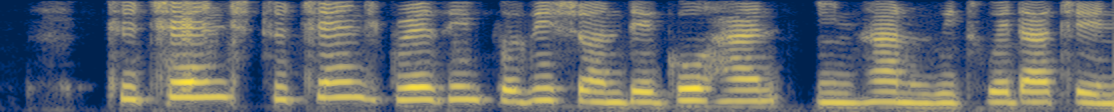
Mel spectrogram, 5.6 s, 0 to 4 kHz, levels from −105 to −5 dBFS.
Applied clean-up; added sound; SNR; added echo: neural mask model Resemble Enhance denoiser.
